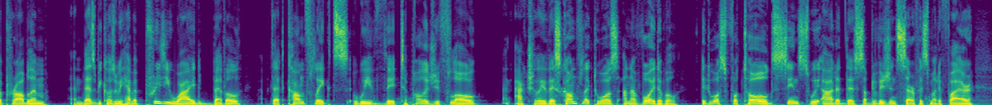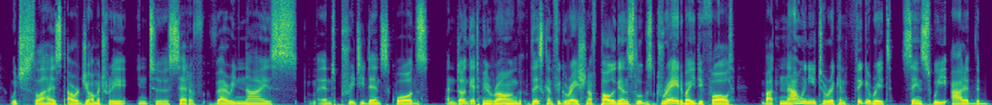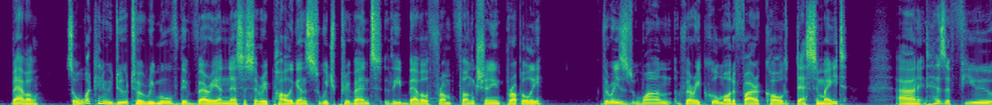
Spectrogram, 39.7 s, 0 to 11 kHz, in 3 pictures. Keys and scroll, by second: 15.0 alt+shift+Tab, 15.5 3, 27.3 Tab, 33.2 ;.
